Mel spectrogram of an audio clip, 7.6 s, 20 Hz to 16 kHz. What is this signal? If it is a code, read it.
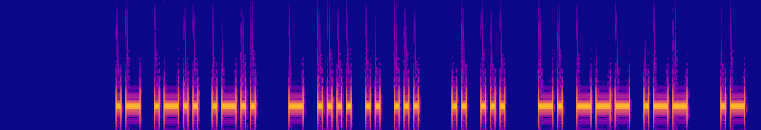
Morse code, heard as a keyed tone, about 25 wpm, 700 Hz. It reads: ALL THIS IS NOW A
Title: Sentences from Top 1000 Words - Review Part 3 - 25wpm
